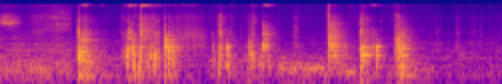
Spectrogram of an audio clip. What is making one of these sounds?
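Metal knives clink and slide against each other.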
